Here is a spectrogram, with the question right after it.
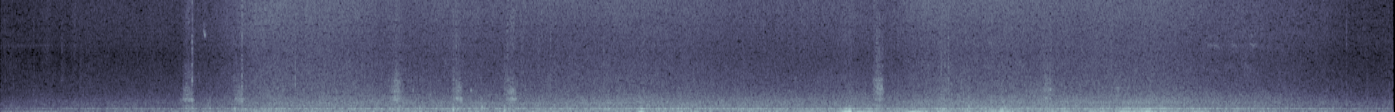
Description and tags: Stereo Bee hive very close.
Bees flying by beekeepers
Brushing sounds by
